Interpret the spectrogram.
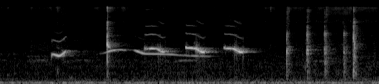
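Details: Black-winged myna held in the hand outdoors, singing without pause: clear whistled notes, one long level whistle followed by a few short slurred whistles, then a string of sharp clicks.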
